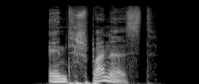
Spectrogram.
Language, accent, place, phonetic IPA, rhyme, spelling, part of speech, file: German, Germany, Berlin, [ɛntˈʃpanəst], -anəst, entspannest, verb, De-entspannest.ogg
- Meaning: second-person singular subjunctive I of entspannen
